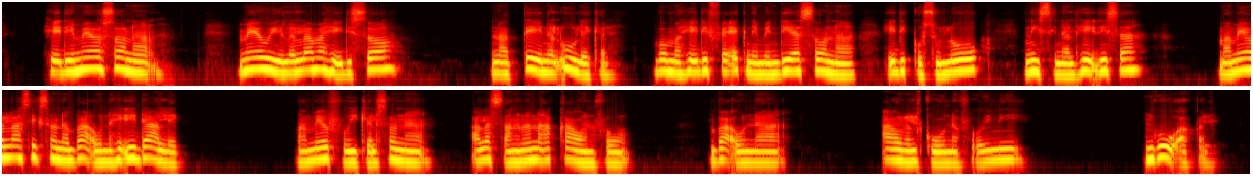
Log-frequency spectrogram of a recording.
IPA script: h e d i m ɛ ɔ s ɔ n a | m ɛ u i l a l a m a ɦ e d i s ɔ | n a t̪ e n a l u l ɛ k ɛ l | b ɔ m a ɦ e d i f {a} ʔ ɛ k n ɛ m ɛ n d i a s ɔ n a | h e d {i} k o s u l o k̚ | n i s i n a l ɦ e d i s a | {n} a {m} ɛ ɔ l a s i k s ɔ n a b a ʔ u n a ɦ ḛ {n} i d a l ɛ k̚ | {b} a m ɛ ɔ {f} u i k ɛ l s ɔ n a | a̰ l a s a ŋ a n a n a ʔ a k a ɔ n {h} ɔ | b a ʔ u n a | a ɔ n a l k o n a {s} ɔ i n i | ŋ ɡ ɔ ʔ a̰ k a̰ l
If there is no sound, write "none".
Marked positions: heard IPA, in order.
ɛ, i, m, m, d, m, f, f, f

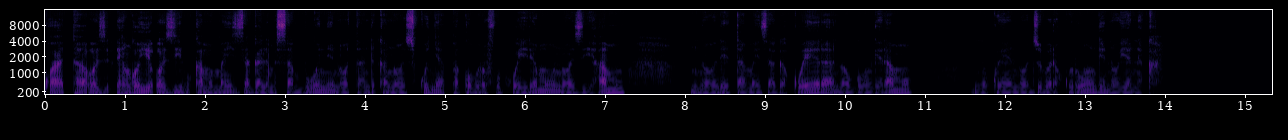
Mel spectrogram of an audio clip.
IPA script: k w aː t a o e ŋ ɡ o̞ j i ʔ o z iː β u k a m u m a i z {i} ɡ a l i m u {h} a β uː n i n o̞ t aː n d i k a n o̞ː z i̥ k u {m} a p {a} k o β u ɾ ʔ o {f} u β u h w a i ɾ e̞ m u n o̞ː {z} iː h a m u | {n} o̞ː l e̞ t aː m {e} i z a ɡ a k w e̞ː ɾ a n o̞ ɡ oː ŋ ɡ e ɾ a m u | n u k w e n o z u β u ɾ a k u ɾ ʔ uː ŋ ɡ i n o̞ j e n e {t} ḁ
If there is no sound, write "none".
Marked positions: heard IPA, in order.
a, s, ɲ, a, f, z, n, a, k

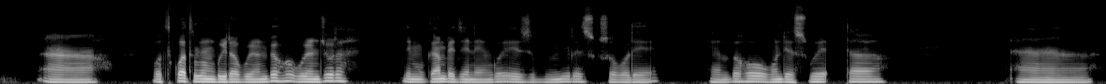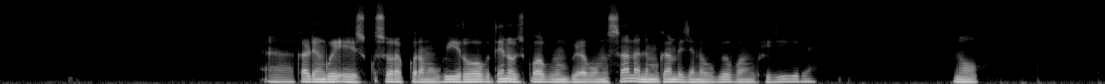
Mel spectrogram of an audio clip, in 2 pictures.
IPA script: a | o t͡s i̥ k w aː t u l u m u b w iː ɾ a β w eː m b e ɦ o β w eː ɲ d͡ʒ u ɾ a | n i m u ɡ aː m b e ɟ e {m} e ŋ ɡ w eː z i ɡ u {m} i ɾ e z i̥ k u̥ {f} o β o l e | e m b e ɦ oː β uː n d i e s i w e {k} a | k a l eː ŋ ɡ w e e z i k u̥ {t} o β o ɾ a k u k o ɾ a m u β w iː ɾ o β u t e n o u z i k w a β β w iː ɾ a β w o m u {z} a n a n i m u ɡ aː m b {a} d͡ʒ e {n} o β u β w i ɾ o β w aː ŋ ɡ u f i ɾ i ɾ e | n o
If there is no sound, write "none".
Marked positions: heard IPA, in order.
n, m, s, t, s, s, e, n

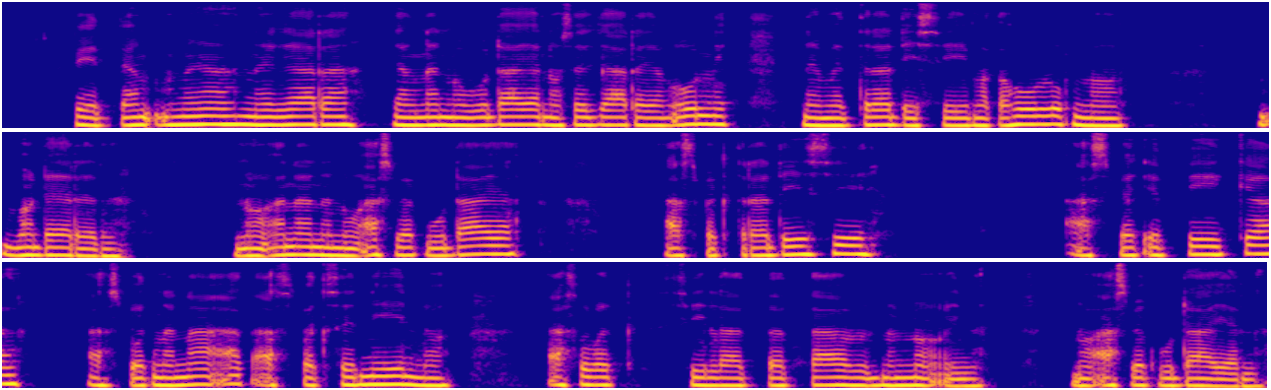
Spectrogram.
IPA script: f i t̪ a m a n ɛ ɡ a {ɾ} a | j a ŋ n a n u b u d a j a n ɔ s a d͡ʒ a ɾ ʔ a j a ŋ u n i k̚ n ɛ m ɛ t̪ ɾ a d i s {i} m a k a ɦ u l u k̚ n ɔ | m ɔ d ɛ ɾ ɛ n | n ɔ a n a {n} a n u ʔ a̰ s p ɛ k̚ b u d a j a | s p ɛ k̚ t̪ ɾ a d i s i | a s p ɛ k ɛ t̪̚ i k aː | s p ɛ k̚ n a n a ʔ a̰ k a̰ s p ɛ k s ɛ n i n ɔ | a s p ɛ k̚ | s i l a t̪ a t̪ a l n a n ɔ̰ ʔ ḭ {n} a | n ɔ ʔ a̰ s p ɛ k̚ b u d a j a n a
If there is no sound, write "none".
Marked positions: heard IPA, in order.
ɾ, i, n, n

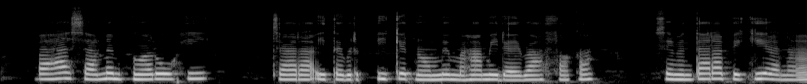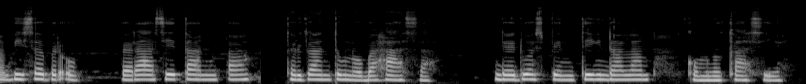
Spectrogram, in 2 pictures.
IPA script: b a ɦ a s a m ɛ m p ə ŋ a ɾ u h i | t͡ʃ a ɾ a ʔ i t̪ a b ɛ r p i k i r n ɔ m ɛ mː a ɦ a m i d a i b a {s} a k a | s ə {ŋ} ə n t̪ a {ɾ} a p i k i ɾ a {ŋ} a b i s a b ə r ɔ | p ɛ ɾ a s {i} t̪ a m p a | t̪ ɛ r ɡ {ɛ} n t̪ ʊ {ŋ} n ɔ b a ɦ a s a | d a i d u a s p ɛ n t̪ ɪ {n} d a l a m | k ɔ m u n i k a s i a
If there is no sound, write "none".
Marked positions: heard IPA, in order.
f, m, ɾ, n, i, a, ŋ, ŋ

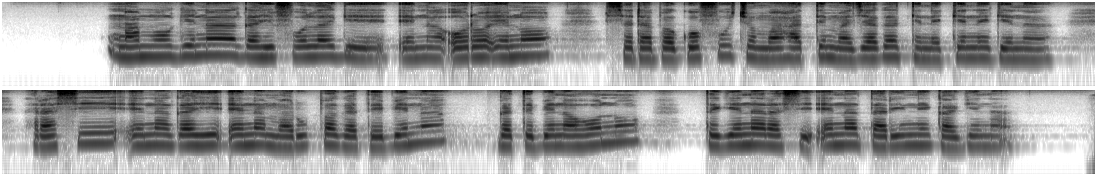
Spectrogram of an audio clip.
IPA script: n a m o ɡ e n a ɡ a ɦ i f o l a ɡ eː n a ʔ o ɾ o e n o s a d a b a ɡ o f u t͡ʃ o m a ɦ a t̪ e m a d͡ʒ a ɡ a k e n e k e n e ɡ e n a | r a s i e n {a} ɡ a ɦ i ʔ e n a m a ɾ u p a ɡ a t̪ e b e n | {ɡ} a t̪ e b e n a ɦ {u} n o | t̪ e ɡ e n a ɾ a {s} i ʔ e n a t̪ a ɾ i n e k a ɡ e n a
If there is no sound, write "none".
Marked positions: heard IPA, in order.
a, ɡ, o, s

